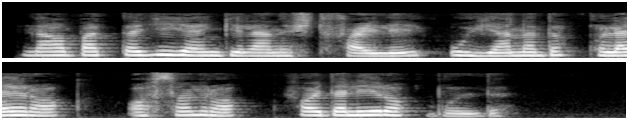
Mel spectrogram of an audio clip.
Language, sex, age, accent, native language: Uzbek, female, 19-29, Navoiy, Uzbek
